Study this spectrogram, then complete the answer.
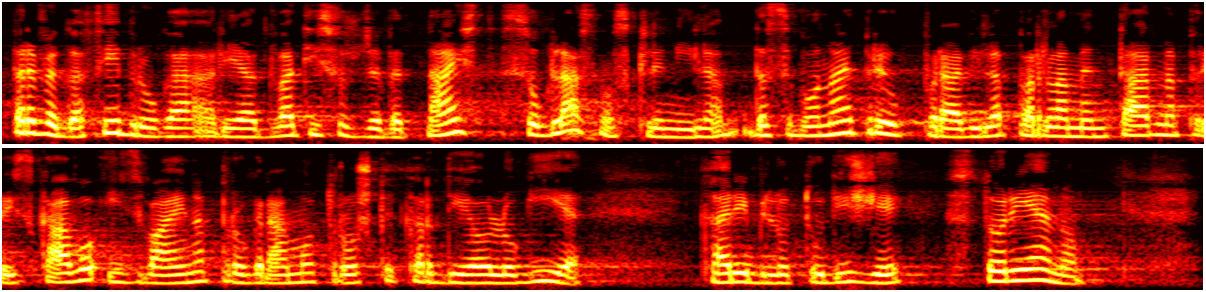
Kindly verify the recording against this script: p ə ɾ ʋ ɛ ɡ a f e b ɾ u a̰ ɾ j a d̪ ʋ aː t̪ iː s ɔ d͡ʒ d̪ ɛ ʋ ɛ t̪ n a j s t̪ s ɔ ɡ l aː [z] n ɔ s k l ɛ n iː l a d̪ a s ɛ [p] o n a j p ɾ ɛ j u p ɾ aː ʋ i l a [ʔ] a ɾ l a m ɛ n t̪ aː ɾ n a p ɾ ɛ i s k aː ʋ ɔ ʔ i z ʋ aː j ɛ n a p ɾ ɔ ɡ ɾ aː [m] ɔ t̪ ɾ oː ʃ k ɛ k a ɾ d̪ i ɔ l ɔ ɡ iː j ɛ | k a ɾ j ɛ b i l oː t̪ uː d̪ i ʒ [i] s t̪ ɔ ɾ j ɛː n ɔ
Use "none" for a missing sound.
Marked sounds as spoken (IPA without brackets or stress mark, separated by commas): s, b, p, m, e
